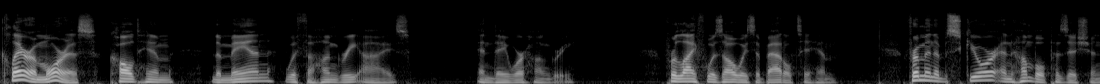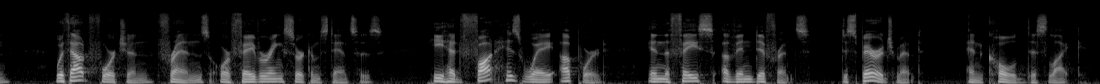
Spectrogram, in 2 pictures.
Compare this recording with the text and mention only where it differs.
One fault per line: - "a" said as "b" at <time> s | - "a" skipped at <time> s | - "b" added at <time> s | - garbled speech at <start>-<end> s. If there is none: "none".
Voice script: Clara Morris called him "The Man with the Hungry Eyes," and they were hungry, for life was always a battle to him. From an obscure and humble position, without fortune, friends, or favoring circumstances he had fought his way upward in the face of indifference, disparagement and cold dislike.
none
